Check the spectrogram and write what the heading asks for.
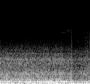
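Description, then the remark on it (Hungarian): Steady low rumble of road traffic heard from inside a moving car, a constant engine and tyre drone with a brief faint click near the end. “Forgalom zaja, navigáció, stb.”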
